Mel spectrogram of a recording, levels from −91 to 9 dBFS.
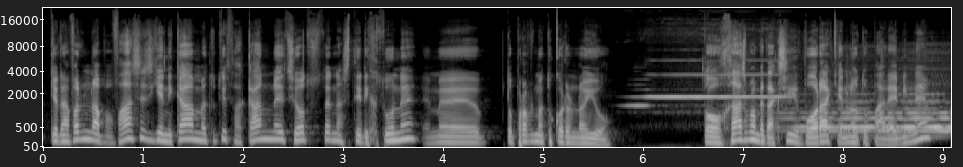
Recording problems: background music; loud; from 6 s on; 2 dB below the speech

